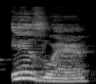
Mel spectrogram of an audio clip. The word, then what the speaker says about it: island: we all agree that a word that is clearly spell is land we going to pronounce it Island we all agree on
